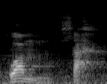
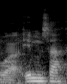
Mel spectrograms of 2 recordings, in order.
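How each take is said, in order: First: Wa runs straight into msah without the i. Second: The vowel i is kept after a separate wa. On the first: The speaker calls it right. "kalau disambung wamsah" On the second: The speaker calls it wrong. "bukan wa imsah"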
